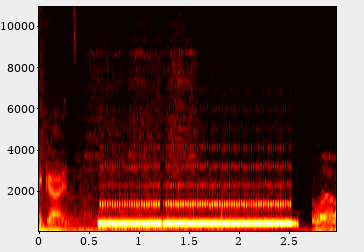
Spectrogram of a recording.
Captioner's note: phone ringing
